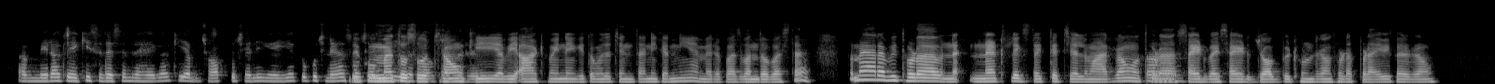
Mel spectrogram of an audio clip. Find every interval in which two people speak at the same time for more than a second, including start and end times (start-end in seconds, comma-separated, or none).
3.5-4.9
